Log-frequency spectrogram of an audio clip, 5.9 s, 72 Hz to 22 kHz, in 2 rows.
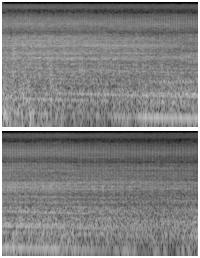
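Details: Honda CBR600RR PC37 motorcycle idling with a strange rough, uneven tapping about four times a second over a low hum; cause unidentified.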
